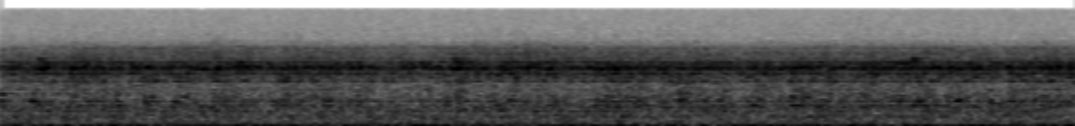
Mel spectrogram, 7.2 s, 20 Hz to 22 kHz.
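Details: Rogers 11RA651 shortwave tube radio, original 6Q7/6K7 tubes tested in the set: steady hiss with faint high ringing and weird sounds through the speaker, suggesting a noisy or possibly microphonic tube; noise in audio output.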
